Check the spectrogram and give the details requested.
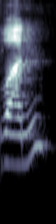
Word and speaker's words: one: We say a 1 rupee coin, not an 1 rupee coin, as we pronounce O in one as W in one.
